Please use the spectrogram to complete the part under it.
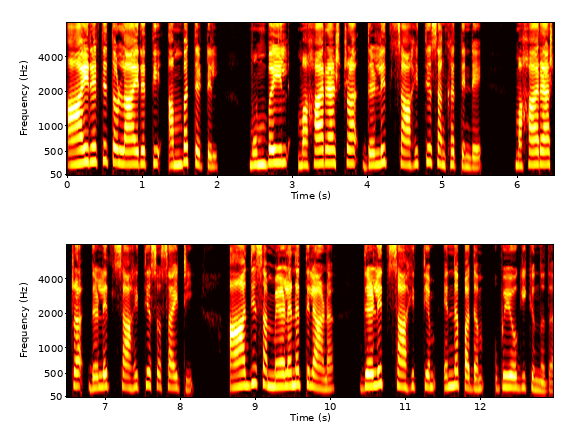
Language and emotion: Malayalam, neutral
